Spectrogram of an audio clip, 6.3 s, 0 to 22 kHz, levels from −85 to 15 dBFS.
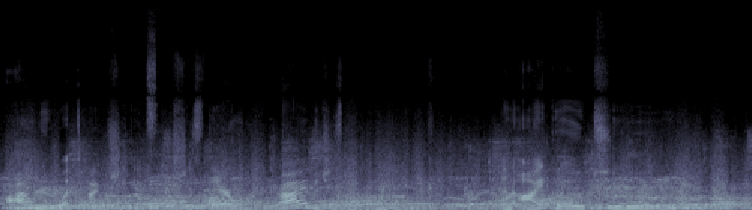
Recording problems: murmuring crowd; very loud; throughout; 1 dB above the speech

